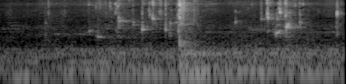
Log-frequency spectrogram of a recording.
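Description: Water used to wash the printed stamp off Aida cross-stitch cloth, heard as soft trickling and a few bright drips over a low, steady background, fairly quiet and close.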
